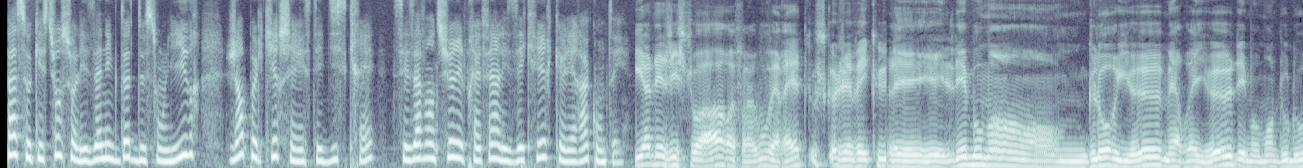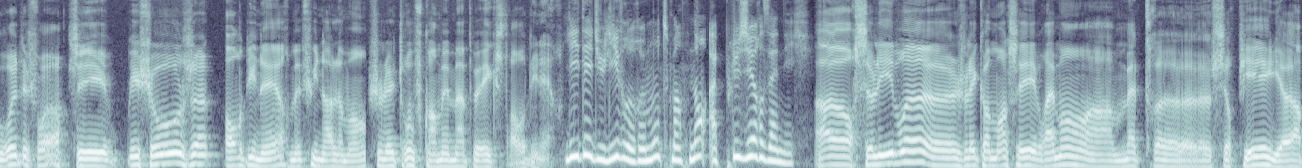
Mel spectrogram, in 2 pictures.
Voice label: interview radio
